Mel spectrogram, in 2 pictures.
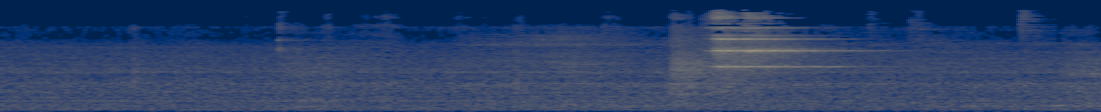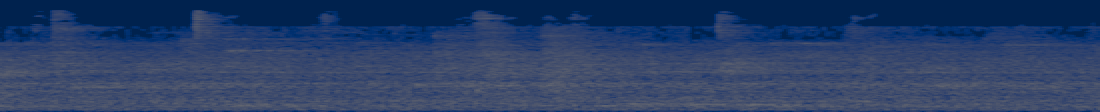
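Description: Steady rumbling background noise of a gym, with faint scattered clicks. About five seconds in comes a short, high-pitched squeal, the loudest sound.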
